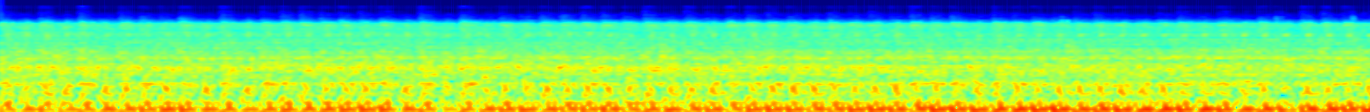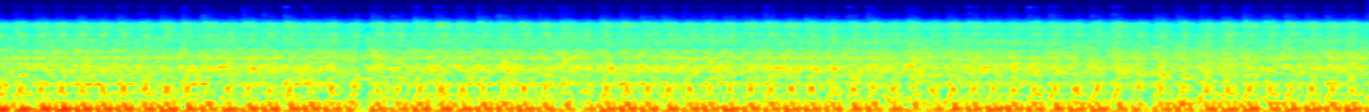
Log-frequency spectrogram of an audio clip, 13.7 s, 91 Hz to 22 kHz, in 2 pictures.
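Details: Honda CG motorcycle engine rebuilt to 262cc (CG 260R project), just finished: low, steady single-cylinder thump at about 1,500 rpm idle with no ticks, knocks or hunting; a smooth, healthy tickover.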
